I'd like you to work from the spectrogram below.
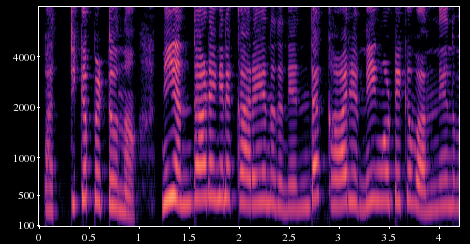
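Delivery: a mother suddenly alarmed, demanding answers; mother asking her sobbing son what happened. Retold or imitated. Mother questions her crying son.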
